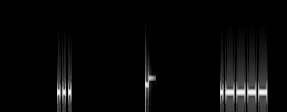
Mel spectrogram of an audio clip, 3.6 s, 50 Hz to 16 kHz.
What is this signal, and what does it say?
Morse code, heard as a keyed tone, about 36 wpm, 700 Hz. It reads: S 1
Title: Single Letter-Number Alt 35wpm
